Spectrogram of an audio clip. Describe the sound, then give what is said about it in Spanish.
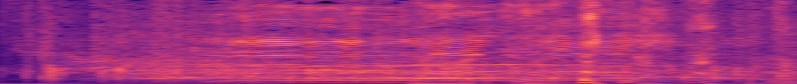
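A stadium applause sound effect: a steady roar of dense clapping blended with a crowd's cheering and shouting voices, holding fairly even in loudness for about three seconds. “Supongo que debe ser un aplauso de estadio.”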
